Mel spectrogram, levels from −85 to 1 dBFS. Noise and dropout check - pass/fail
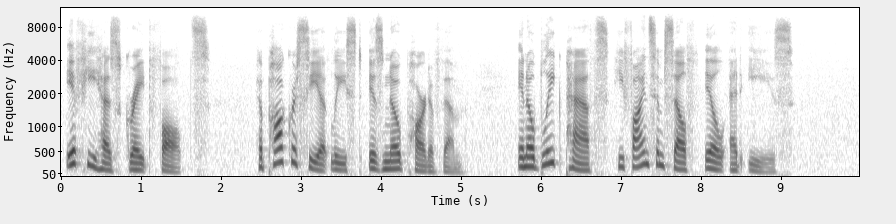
pass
